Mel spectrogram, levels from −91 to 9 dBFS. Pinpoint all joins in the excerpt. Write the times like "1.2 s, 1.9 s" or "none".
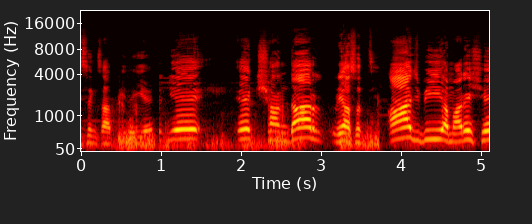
1.0 s, 3.7 s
